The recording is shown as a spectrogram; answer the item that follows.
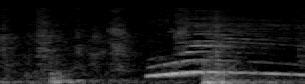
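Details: Female Miniature Pinscher indoors at an office gives one thin, high whine that slides up and then holds steady for under a second, over low background murmur.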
